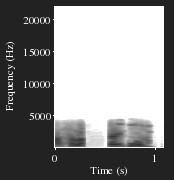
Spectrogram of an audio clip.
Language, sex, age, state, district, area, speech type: Kashmiri, male, 45-60, Jammu and Kashmir, Kulgam, rural, conversation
